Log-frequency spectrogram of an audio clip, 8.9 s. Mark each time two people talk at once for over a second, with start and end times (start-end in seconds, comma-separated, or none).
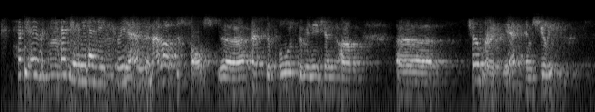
0.8-2.3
